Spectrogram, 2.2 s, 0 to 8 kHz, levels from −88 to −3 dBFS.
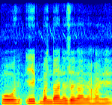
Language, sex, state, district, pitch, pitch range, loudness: Hindi, male, Rajasthan, Bikaner, 140 Hz, 125-145 Hz, -16 LUFS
